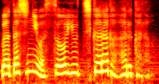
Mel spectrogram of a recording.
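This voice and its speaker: A woman voicing a composed, serious young heroine in a visual novel, speaking in a measured, explanatory way. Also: sits high, expressive, a little mellow. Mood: serious, explaining. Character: composed young woman revealing grave secrets, anime game heroine. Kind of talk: Japanese visual novel voice acting. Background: game music.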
